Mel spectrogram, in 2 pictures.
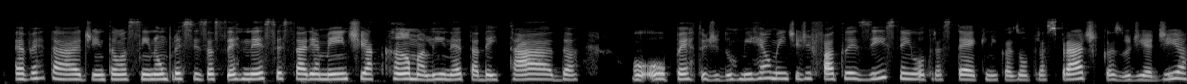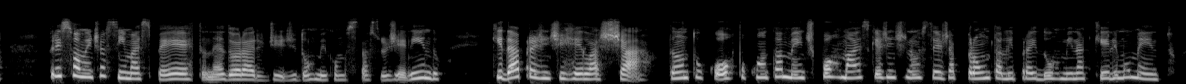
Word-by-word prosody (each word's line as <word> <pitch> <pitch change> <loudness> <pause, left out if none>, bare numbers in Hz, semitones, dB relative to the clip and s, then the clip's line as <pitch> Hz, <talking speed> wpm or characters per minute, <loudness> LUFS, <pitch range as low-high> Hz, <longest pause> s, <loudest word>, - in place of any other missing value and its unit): É 250 0 +4
verdade, 240 -4 0
então 225 +1 +1
assim 235 0 +1
não 235 +1 +4
precisa 245 -1 0
ser 240 0 +1
necessariamente 245 0 +2
a 245 -1 +3
cama 250 -1 +3
ali, 225 +3 0
né, 230 +1 +2
está 230 -3 -3
deitada, 225 0 +1 0.5
ou 435 - +1 0.2
ou 250 - +1
perto 240 -1 -1
de 215 -2 -8
dormir 230 +3 -3
realmente, 265 0 -2
de 270 +2 -6
fato 250 +1 +1
existem 265 +1 -1
outras 220 -2 -5
técnicas, 215 -2 -2
outras 215 +1 -4
práticas 240 -2 +1
do 200 +3 -4
dia 205 0 -2
a - - -3
dia. 255 +7 -2 0.5
Principalmente 390 -4 +3
assim, 335 -7 -1
mais 260 -1 0
perto, 245 +2 +1
né, 240 - -1
do 225 - +2
horário 220 -4 +2
de 200 +2 -6
de 220 +3 -12
dormir 210 0 -4
como 215 -1 -9
você 215 - -12
está - - -10
sugerindo, 250 +7 -1 0.5
que 320 -3 +2
dá 305 +4 +7
pra 350 -2 0
gente 285 0 0
relaxar 245 -1 +2
tanto 295 +3 0
o - - -8
corpo 275 +6 +1
quanto 320 +1 -2
a 355 - +3
mente 310 -2 +2
por 340 -2 0
mais 305 +1 +1
que - - -3
a - - 0
gente 325 0 -2
não 310 0 -1
esteja 305 -1 -3
pronto 295 0 0
ali 265 -2 -2
pra 270 +1 -2
ir - - -4
dormir 255 +2 -3
naquele 270 +2 -3
momento. 265 -7 -3
250 Hz, 175 wpm, -21 LUFS, 230-280 Hz, 0.5 s, dá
